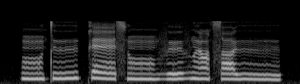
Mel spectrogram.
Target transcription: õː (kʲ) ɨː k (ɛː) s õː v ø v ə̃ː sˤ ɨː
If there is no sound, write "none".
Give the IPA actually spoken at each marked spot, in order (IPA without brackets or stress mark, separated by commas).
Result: t, ɛː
